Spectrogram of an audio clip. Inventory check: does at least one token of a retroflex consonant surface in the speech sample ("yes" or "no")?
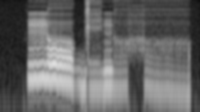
no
